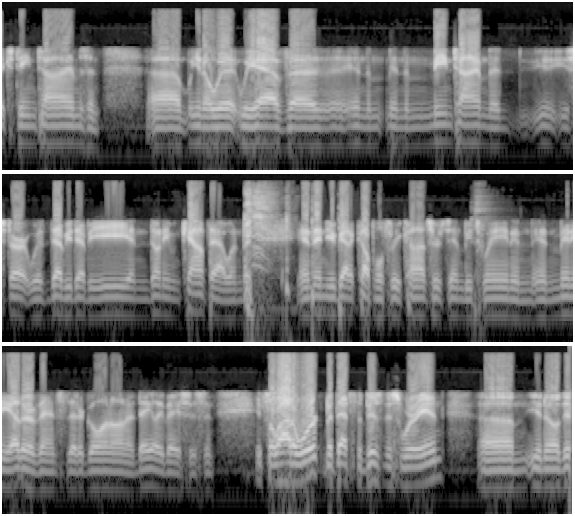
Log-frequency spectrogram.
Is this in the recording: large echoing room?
no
